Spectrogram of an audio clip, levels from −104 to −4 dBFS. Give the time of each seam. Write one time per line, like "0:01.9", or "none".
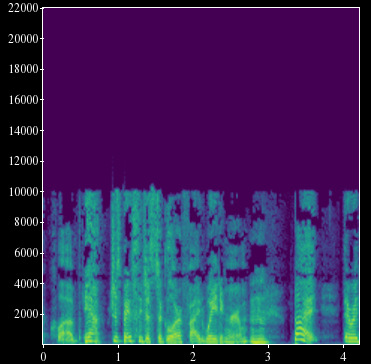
none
